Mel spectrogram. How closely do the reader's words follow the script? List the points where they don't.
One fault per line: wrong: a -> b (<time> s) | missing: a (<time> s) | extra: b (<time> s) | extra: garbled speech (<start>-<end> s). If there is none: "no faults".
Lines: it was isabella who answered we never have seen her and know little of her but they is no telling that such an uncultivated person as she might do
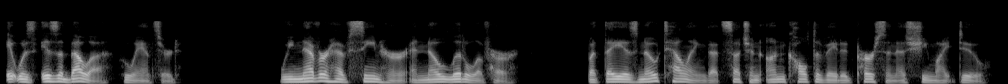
no faults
